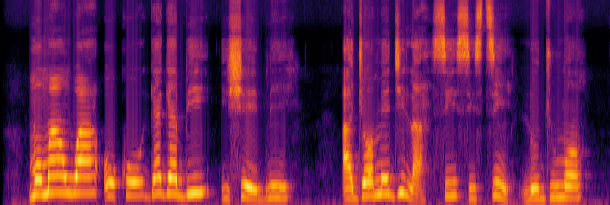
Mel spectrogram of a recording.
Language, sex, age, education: Yoruba, female, 15-29, tertiary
